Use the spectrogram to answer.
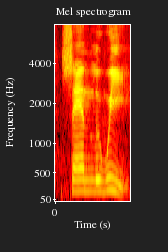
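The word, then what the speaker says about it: St-Louis: this month, Brigadier General San Louie, and it's spelled like St. Louis.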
